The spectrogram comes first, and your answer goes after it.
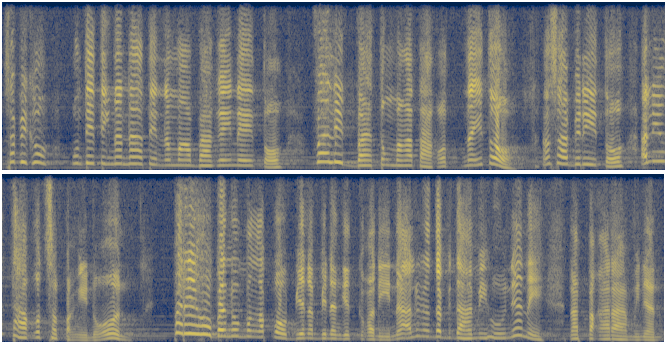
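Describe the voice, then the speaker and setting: Lively Filipino preacher in a hall. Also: male voice, high-pitched. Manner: animated, mixes Tagalog with English, acts out quoted voices. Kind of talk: sermon. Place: church hall.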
